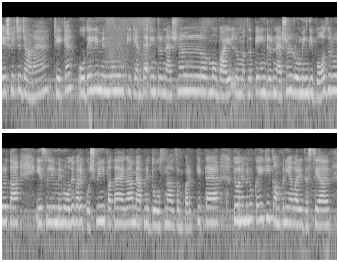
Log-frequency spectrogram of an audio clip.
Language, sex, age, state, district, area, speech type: Punjabi, female, 18-30, Punjab, Ludhiana, urban, spontaneous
